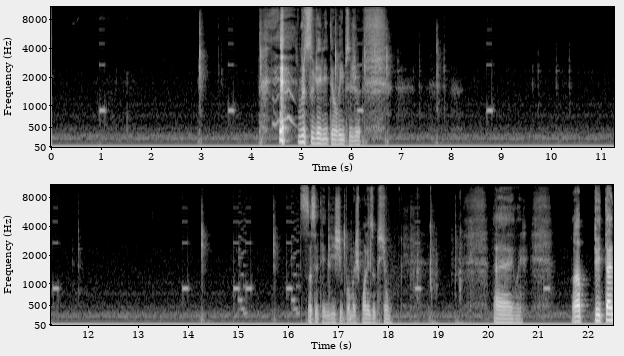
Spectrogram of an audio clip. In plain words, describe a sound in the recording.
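A video game beeps softly at a steady pace.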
